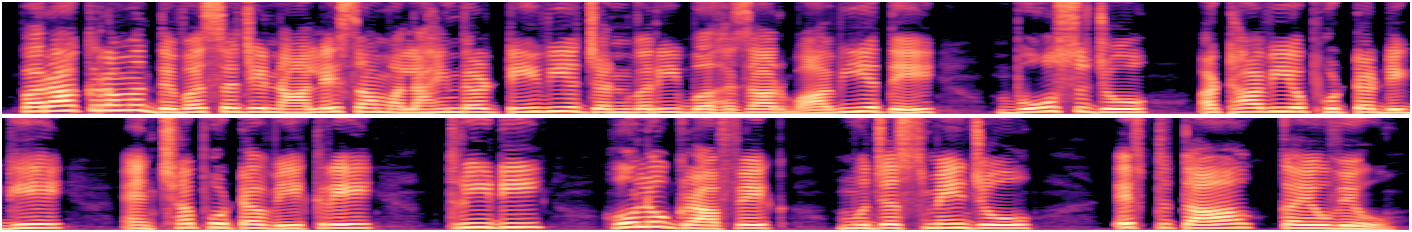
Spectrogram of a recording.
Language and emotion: Sindhi, neutral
